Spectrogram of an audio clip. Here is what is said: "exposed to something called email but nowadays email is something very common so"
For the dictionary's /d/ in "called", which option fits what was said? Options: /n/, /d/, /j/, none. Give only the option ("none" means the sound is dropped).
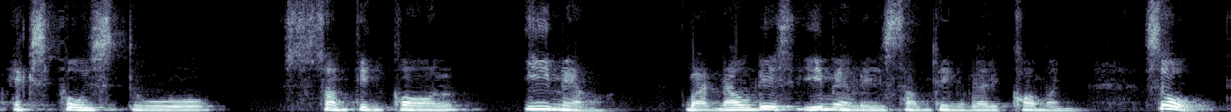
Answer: none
